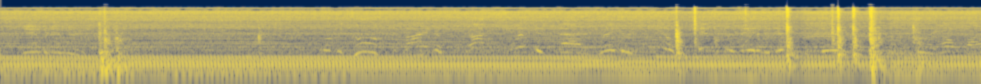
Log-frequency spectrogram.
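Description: Car metal cracks and snaps sharply under a hydraulic rescue tool.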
